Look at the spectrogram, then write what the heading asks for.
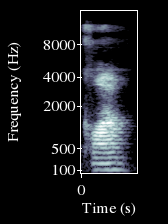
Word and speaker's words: Quang: My name is Quang Can Can you tell me your full name?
